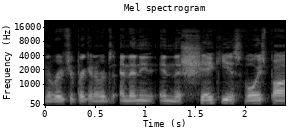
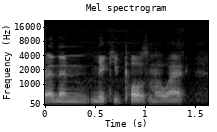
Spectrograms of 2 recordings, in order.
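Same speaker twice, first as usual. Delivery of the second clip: ordinary talk, nothing marked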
